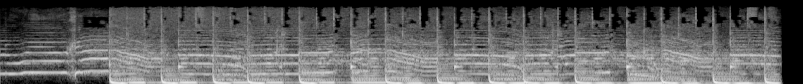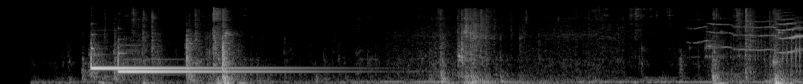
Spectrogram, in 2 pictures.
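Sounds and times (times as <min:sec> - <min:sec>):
two-note door chime: 0:09.0 - 0:11.7.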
